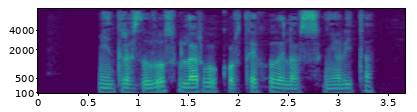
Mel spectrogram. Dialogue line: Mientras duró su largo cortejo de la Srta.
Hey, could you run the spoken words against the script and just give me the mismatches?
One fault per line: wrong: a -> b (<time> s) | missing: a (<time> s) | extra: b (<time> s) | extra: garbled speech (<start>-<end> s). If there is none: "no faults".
no faults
